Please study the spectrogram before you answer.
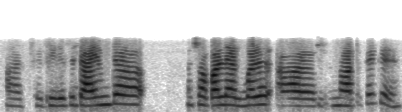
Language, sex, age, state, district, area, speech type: Bengali, female, 18-30, West Bengal, Cooch Behar, rural, conversation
